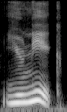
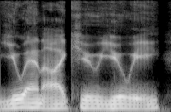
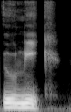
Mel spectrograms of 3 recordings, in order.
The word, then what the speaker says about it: unique: A lot of learners look at the spelling, U-N-I-Q-U-E, and want to say unique, because in many languages, the letter U makes an oo sound. But in English, it has that hidden Y sound at the start.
